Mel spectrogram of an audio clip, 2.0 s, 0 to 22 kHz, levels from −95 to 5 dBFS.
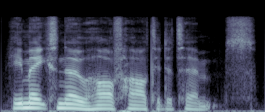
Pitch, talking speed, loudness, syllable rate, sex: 130 Hz, 180 wpm, -17 LUFS, 4.9 syllables/s, male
